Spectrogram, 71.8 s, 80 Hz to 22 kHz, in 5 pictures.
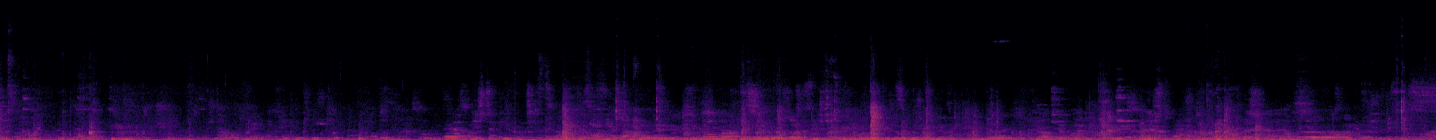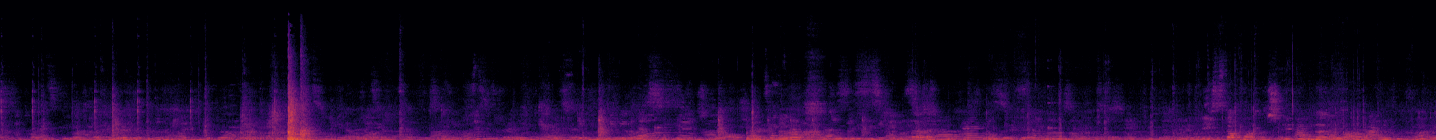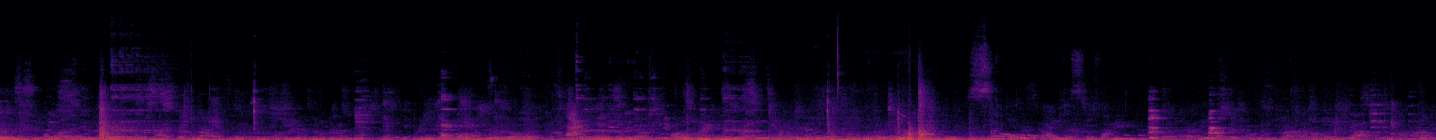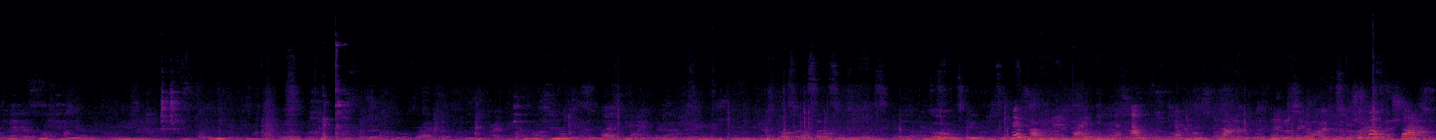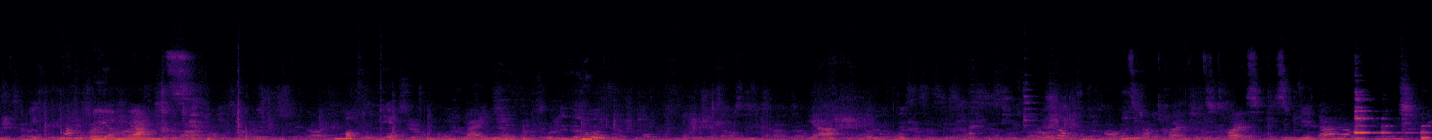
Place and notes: erbach, rheinallee: weinstube - the city, the country & me: wine tavern
wine tavern "maximilianshof" of the wine-growing estate oetinger
the city, the country & me: october 17, 2010
Eltville am Rhein, Deutschland, October 2010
